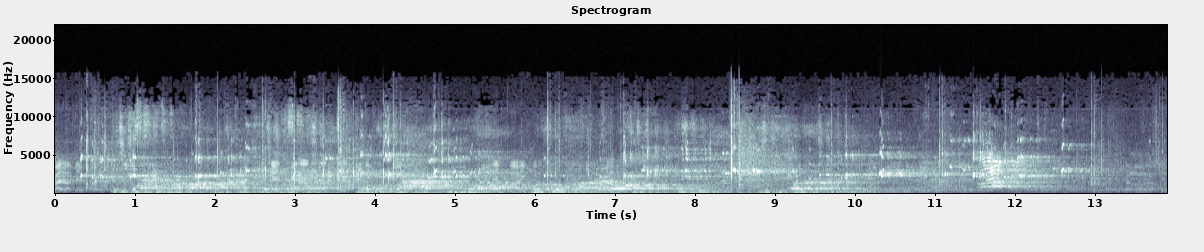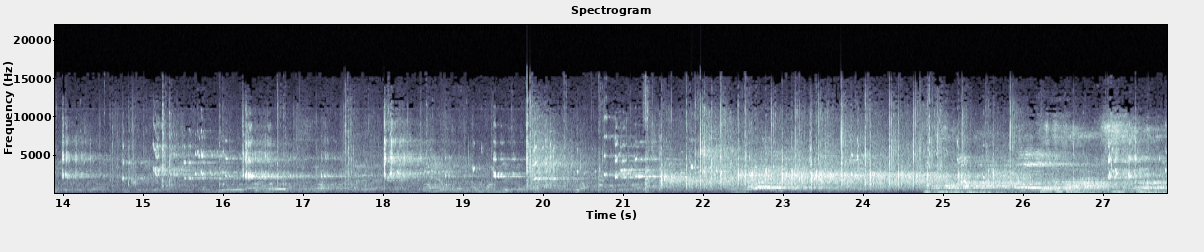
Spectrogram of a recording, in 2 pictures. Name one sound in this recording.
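Badminton rackets sharply hit a shuttlecock back and forth.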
